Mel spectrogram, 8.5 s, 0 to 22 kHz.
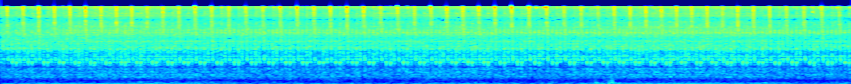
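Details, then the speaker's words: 2013 Audi Q5 2.0L with check engine light, rough running and misfire, codes for fuel pressure too high and charger under boost; rough idle with fast regular ticking from a dead cylinder, borescope shows a hole through a burnt valve, no compression. "see right there there's a hole right through the valve right there look at that so that's why we have no compression"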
